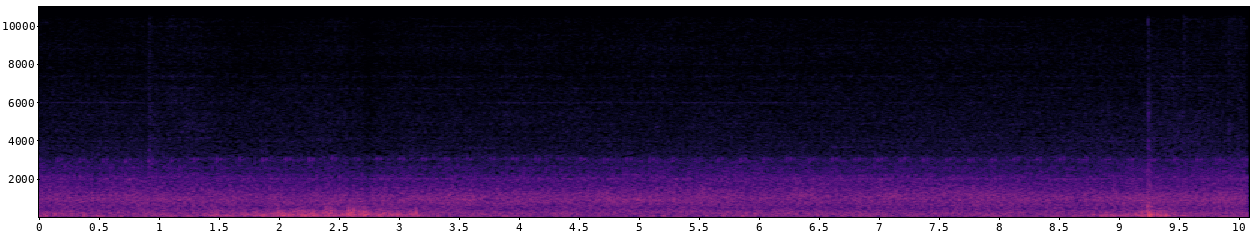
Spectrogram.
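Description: Volkswagen Touareg's 3.0-litre V6 idling steadily, heard from behind the car. A car door shuts with a short thump near the end.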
